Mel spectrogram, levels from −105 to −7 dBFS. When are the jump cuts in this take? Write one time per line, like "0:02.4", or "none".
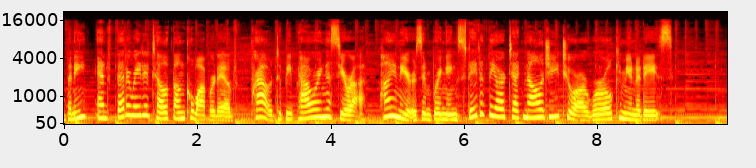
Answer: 0:09.0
